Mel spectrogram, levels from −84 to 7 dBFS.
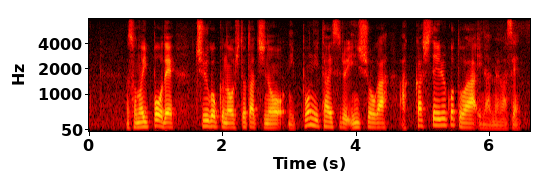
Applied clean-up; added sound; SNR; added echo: none; none; none; none.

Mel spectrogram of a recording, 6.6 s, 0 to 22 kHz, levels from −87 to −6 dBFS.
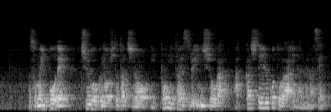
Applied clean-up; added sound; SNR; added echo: none; none; none; reverberation time 0.6 s.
